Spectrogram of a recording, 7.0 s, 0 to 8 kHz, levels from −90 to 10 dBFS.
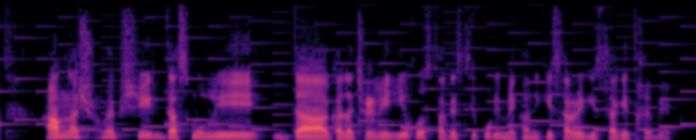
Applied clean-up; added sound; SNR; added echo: classical method log-MMSE.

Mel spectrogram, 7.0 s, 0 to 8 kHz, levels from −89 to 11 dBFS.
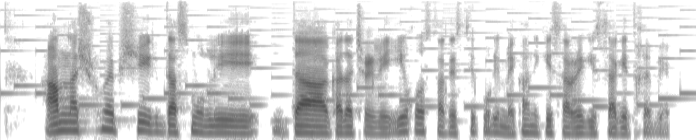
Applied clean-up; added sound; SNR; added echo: classical method spectral subtraction.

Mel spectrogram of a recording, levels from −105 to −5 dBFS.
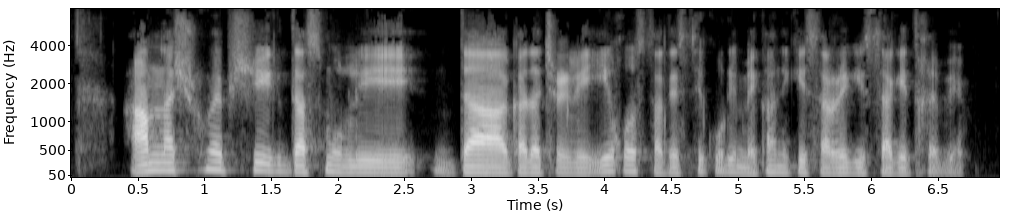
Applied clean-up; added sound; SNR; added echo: none; none; none; none.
